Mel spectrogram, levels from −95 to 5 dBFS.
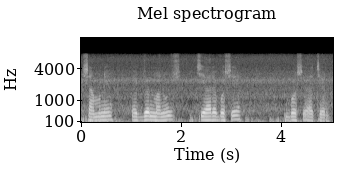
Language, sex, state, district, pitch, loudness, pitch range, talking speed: Bengali, male, Assam, Hailakandi, 150 Hz, -16 LUFS, 125-155 Hz, 95 wpm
